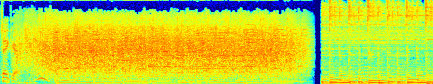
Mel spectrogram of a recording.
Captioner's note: applause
